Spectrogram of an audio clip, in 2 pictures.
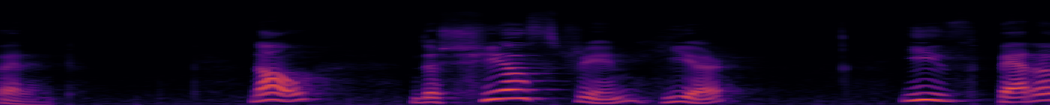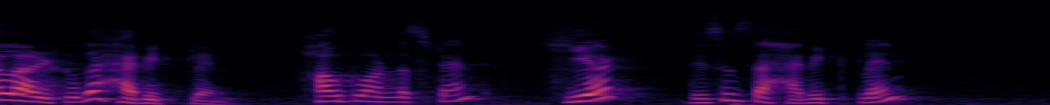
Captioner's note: distortion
